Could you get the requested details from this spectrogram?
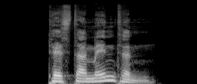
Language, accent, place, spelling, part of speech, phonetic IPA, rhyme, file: German, Germany, Berlin, Testamenten, noun, [tɛstaˈmɛntn̩], -ɛntn̩, De-Testamenten.ogg
- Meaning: dative plural of Testament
